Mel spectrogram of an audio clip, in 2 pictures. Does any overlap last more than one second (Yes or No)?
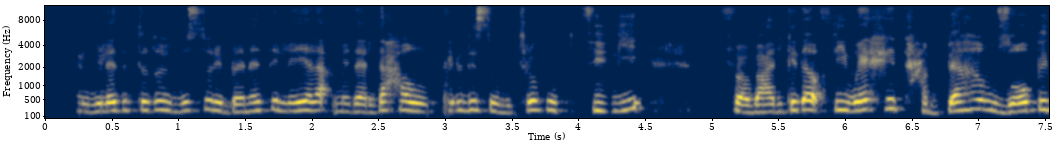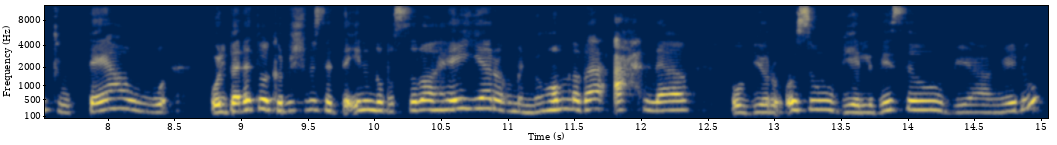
No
